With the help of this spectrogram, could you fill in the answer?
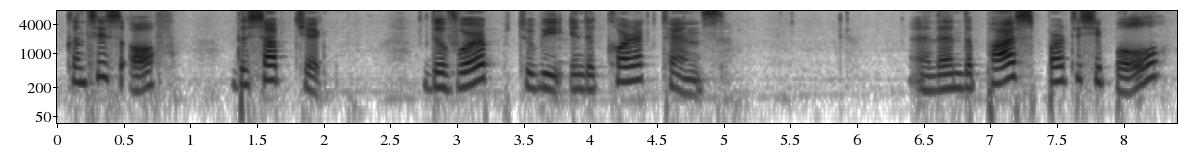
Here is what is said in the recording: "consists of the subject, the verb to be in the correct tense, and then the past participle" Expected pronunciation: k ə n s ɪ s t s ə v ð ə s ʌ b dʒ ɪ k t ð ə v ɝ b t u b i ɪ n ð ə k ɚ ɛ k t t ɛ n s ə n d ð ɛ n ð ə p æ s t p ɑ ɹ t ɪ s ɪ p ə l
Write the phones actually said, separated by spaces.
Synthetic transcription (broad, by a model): k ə n s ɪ s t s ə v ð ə s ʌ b dʒ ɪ k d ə v ɝ b t u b i ɪ n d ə k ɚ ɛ k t t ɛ n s ə n d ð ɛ n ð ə p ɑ s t p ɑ ɹ t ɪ s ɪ p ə l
